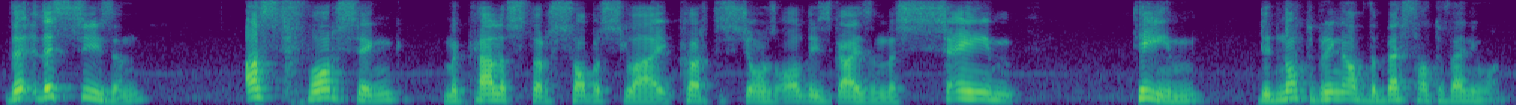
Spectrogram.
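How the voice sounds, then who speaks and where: A man hosting a football stream, arguing his points emphatically and repeating words as he gets excited. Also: a little high, unhurried. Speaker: host of a football transfer stream. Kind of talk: casual football debate on a livestream.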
